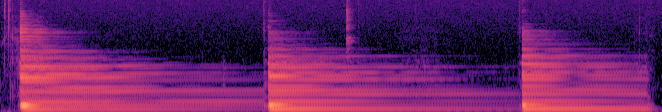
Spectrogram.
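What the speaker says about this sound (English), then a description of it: "Now we move on to the A string, which is the second string from the top, also known as the fifth string" Guitar A string, the fifth string, being tuned in three separate plucks about four seconds apart, each a clear ringing tone with rich overtones that slowly decays.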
